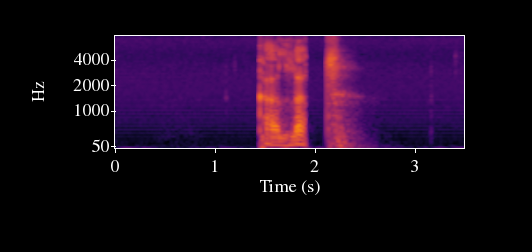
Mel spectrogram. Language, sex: Swedish, male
